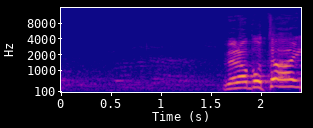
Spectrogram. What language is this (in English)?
Hebrew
